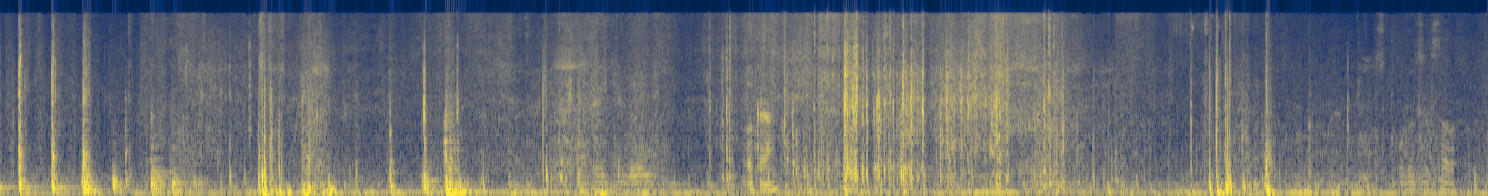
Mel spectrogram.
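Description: Phone handling noise: clothing rubbing over the microphone, with a run of sharp knocks and crackles as the phone is moved about and covered.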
